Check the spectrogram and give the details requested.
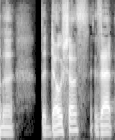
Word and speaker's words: dosha: I think that's what they call the doshas. Is that how you pronounce it? Dosha, dosha.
